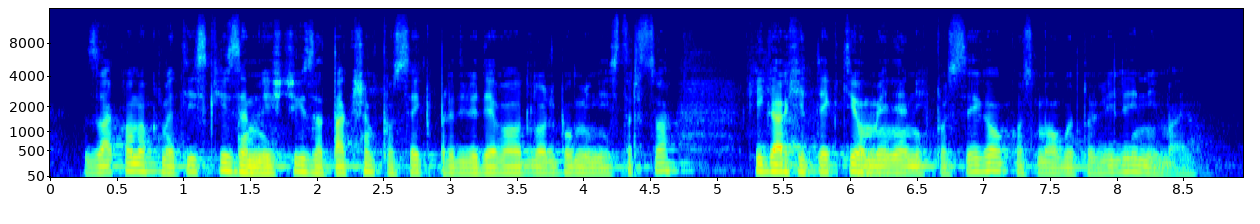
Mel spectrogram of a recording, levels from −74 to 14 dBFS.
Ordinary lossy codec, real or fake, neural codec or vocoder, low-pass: none; fake; codec, 44.1 kHz, 7.8 kbps, Pupu-Codec; 14.4 kHz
